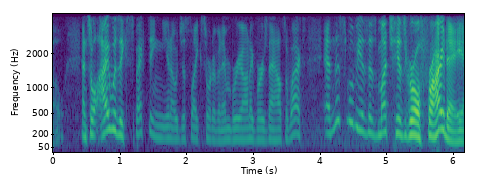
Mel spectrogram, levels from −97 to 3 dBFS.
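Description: From 1.53 s to 5.01 s there is automatic gain rising. Shortly before, around 1 s, the talker moves back and the level at the microphone falls by about 12 dB. The gain control then climbs slowly, adding about 8 dB over roughly three and a half seconds, so the voice and the room noise swell up together rather than the voice alone recovering. Through the band-limited G.711 path, this is heard as a gradual rise in level.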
